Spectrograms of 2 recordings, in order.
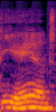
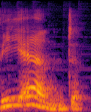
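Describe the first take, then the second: First: 'The' begins with a hard d sound. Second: 'The' begins with a soft th sound. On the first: "se você disser o the é, o D, né, com um, um sotaque um pouquinho mais aproximado" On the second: "quando eu tiver o som de vogal, a pronúncia vai ser the"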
